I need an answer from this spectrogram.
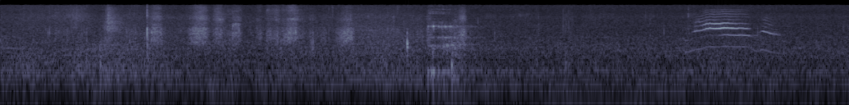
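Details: Kitten indoors giving one short high meow near the end, bending up then down with bright overtones, after a stretch of soft human talk and rustling.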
